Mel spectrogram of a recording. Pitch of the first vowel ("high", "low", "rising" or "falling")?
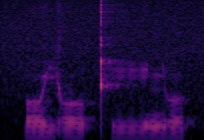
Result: low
